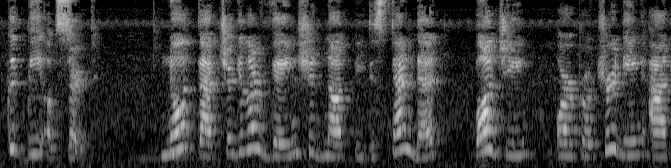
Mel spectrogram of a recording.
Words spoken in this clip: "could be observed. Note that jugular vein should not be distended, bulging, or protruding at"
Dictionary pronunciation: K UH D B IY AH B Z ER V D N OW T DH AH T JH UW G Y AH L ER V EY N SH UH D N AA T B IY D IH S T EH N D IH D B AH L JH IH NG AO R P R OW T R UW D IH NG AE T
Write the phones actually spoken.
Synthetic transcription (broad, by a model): K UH D B IY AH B S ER D N OW T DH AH T SH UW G Y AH L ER V EY N SH UH D N AA T B IY D IH S T EH N D IH D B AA JH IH NG AO R P R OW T R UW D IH NG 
